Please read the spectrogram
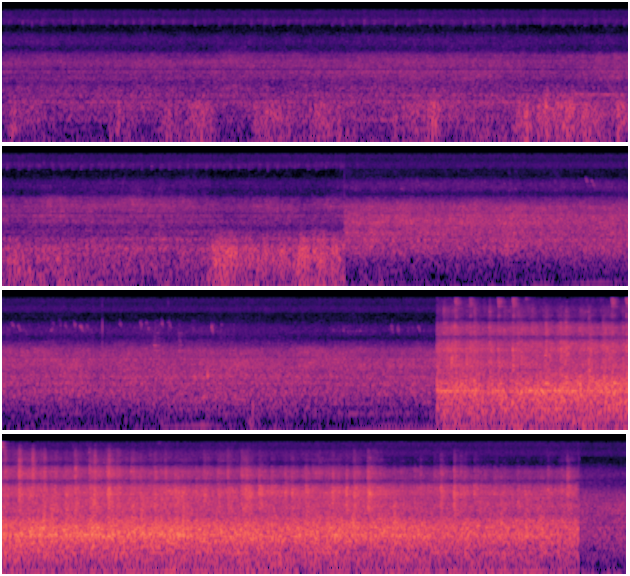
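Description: Train running on rails with wheels clattering over rail joints. The sound cuts abruptly about twelve seconds in to a quieter, steadier rolling noise. About twenty-one seconds in it jumps to a much louder rolling noise with a steady hum.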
